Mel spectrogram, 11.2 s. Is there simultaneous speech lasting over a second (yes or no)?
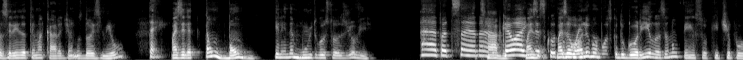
yes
